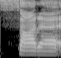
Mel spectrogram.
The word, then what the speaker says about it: Sara: It's spelled Sarah, but I pronounce it Sada, and that's a funny story.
